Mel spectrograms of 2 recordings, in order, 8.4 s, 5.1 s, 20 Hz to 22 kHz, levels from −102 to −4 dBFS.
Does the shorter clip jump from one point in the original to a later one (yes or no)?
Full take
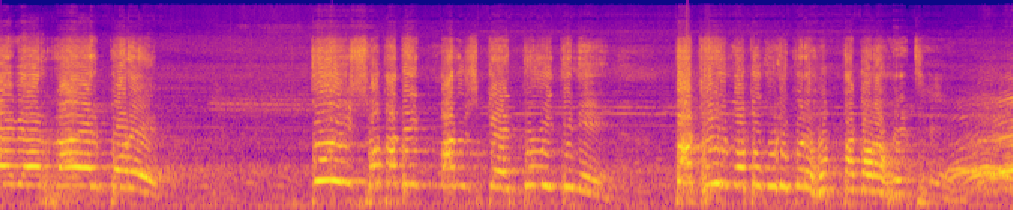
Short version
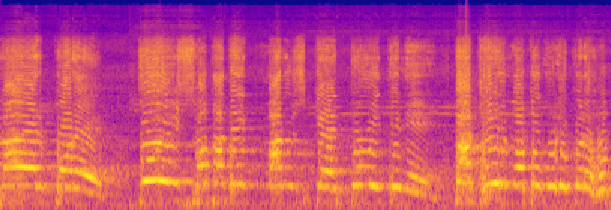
yes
